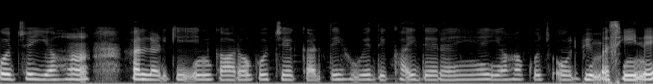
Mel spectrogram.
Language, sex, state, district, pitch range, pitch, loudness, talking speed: Hindi, female, Chhattisgarh, Raigarh, 215-230 Hz, 220 Hz, -19 LUFS, 185 wpm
